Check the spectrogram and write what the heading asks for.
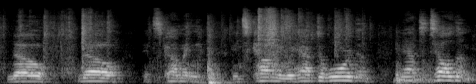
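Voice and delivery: loud, rising frantic warning; panicked Fiver. Acted. Storyteller as Fiver begging to warn the warren, panicked. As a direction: climb in pitch and volume, desperate to warn everyone.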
